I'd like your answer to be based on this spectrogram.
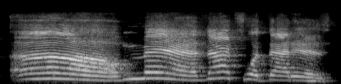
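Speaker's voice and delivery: high, loud cry of realization, slowing at the end; loud amazed realization. Retold or imitated. Wrestlers finally realizing where the smell came from, loud and amazed. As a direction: shout it like it all suddenly makes sense.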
